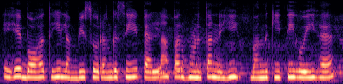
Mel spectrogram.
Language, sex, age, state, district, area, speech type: Punjabi, female, 18-30, Punjab, Muktsar, rural, spontaneous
